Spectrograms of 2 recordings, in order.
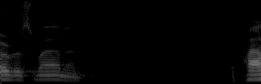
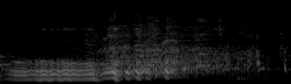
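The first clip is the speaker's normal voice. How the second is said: long 'ooh' wavering into laughter; imitated pastor's croon; 4 dB quieter than usual. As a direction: mimic the old preacher's drawn-out croon. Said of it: "gonna talk from now on".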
